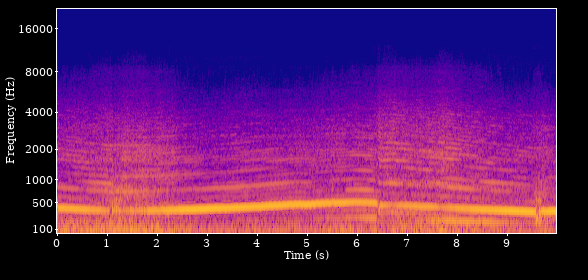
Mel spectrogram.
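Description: Sportbike engine running at high revs, heard onboard at speed, its note rising and falling slowly with the throttle through the corners. The note breaks off briefly and settles lower about six and a half seconds in, and dips again briefly near the end.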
